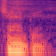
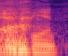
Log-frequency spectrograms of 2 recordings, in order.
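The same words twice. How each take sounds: First: The word is said plainly, without emphasis. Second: The word is said with strong emphasis.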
